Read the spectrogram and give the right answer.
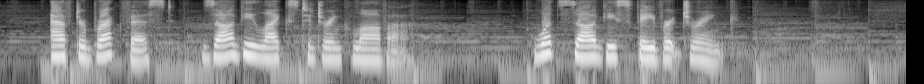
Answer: Lava. His favorite drink is lava.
